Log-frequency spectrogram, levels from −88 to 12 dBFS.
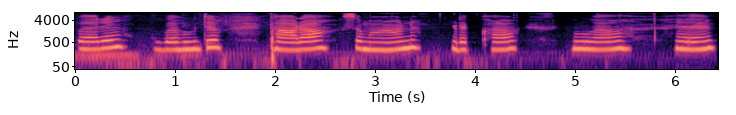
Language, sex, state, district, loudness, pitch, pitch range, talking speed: Hindi, female, Punjab, Pathankot, -17 LUFS, 270 Hz, 260-285 Hz, 65 wpm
